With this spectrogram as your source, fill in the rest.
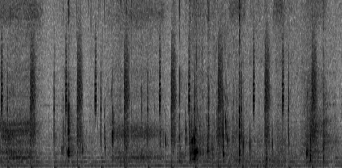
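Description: Hands work pizza dough of flour and water in a bowl, giving soft, faint, irregular squishing and slapping sounds over steady room noise.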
